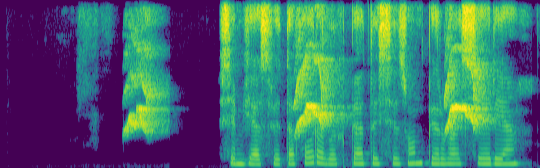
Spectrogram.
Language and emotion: Russian, neutral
